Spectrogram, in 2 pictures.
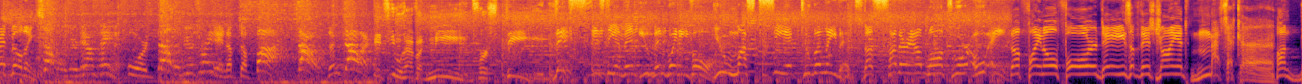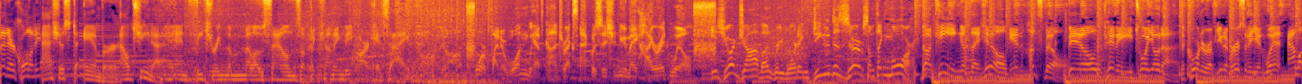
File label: hard sell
